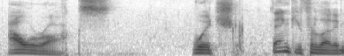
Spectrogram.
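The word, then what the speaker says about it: Aurochs: think it's a little premature who are these arcs they are so I was told in the comments it's actually pronounced our rocks which thank you for letting me know because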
